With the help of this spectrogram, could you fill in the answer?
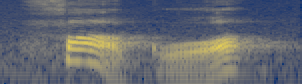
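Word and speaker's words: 法国: Some people, myself included, prefer fourth tone, 法国, to make a distinction. That's the pronunciation I've heard most.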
